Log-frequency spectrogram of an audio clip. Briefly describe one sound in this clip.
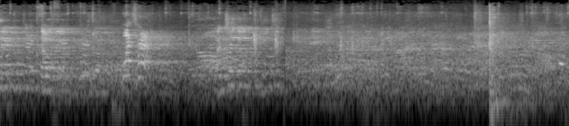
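Several people talk in a large echoing hall.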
